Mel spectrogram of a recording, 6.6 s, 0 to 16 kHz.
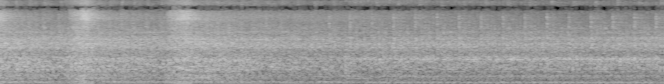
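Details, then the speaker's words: DAF CF85 truck diesel engine with overheating and top-end knocking; rough puffing hiss over low rumble pulsing with firing, heavy soot around; suspected exhaust manifold gasket blow, not confirmed. "it blows it sounds like manifold gaskets or something like that there's a lot of soot around as well"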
